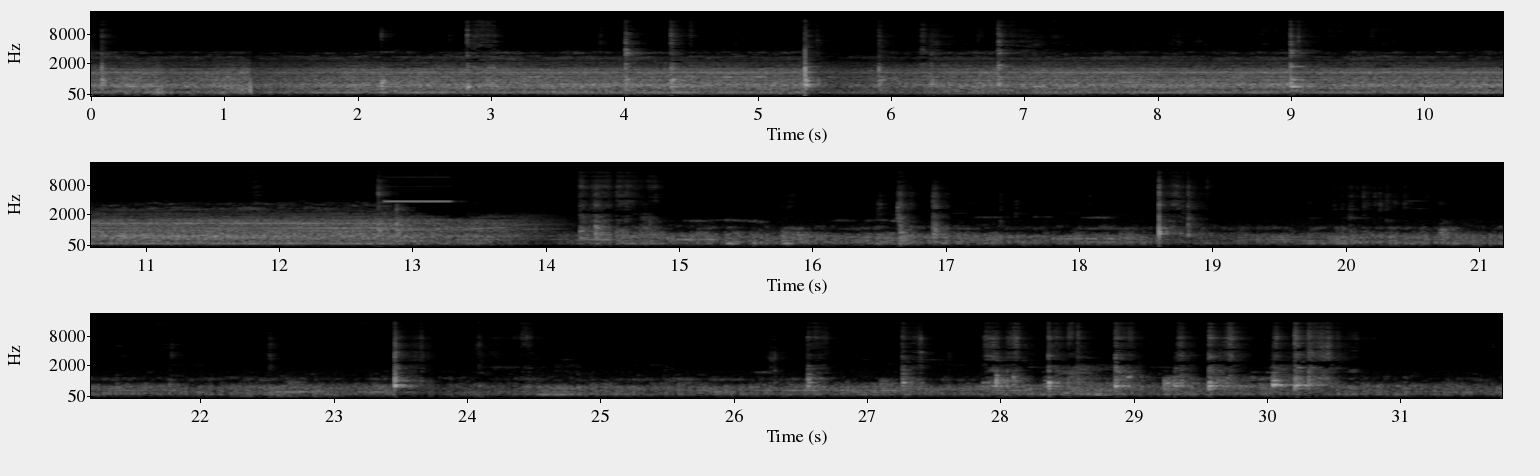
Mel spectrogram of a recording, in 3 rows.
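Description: Steel spoon stirring and clinking in a steel pan over a steady hum. About 13 seconds in a short high beep sounds and the hum stops, leaving scattered metal clinks and taps.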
